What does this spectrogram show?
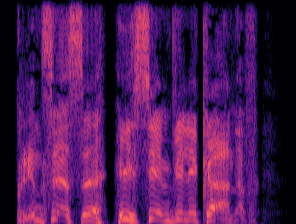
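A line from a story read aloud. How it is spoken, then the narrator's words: Group laughing. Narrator (Russian): расхохотались они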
